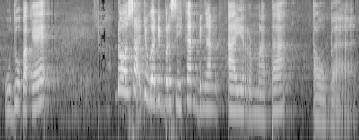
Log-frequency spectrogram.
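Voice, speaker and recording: A woman's voice: fairly high pitch, big-room sound. A woman preacher giving a conversational sermon, repeating words for emphasis and speaking to her listeners as friends. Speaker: Islamic preacher.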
